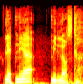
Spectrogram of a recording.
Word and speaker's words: Letnia miłość: Letnia Milosk. Est-ce que j'ai bien prononcé? – Oui, c'est bien prononcé.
